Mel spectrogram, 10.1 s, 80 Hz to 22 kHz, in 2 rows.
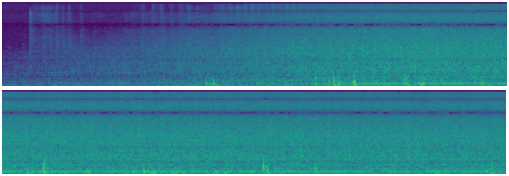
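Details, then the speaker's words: Late-1970s Toastmaster 7324 box fan, 2.2 A, during restoration: motor spins up to a steady low hum under a strong rush of air, no rattle or buzz; runs normally after earlier whining. "she sounds good now there's a there's a plus"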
